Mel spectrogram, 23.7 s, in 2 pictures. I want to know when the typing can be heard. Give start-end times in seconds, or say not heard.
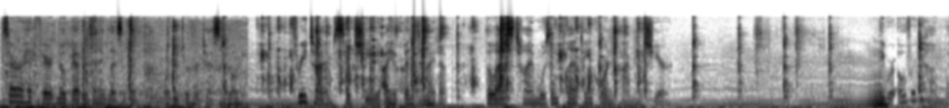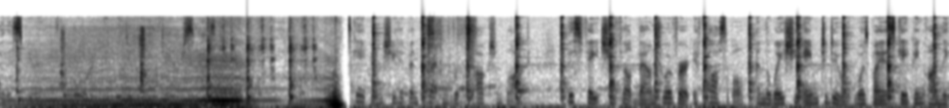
0.0-8.1.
